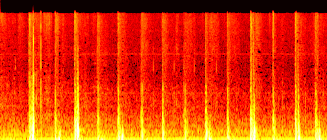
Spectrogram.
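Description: Fingerpads of both hands tap the printed paper pages of the solid page block of an open hardcover book resting on a carpet. Fourteen soft, dull, low thuds come at a brisk, slightly uneven pace, each dying away almost at once over a steady low hum.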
